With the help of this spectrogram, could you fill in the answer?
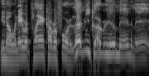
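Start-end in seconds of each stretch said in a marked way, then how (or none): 1.4-3.0 high, accusing, blaming shout. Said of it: "he's yelling as if it's their fault".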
